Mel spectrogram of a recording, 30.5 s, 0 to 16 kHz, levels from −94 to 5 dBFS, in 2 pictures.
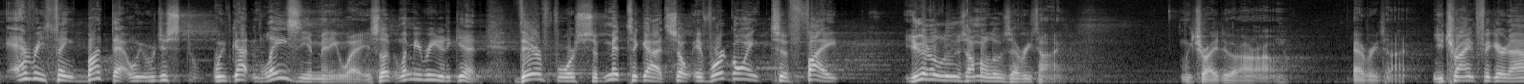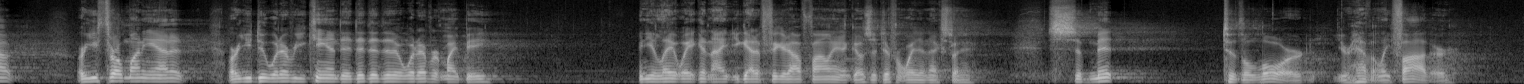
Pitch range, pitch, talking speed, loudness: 120-175 Hz, 145 Hz, 195 wpm, -25 LUFS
